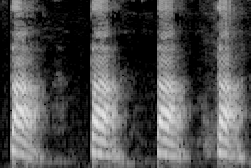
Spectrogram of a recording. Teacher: Huruf ta harus keluar nafas. Ta harus keluar nafas. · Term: al-hams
